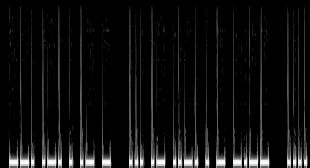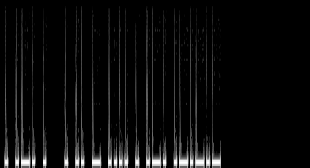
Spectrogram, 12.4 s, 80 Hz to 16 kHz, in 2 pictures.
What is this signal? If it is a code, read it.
Morse code, heard as a keyed tone, about 22 wpm, 700 Hz. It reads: GREAT SAFETY HERE EITHER.
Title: Sentences from Top 1000 Words - Review Part 4 - 22wpm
